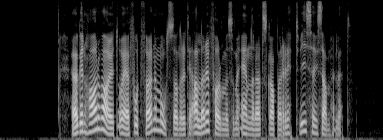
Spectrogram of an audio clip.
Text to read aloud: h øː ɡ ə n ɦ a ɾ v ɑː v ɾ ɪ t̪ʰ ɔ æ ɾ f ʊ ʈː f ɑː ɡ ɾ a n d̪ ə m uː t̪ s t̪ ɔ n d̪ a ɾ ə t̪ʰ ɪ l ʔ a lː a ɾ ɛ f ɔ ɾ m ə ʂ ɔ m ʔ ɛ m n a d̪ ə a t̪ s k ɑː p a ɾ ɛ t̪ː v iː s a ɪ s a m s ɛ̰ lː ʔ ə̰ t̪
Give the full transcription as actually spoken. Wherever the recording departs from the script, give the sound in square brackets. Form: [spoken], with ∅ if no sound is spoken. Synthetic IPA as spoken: h øː ɡ ə n ɦ a ɾ v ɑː [∅] ɾ ɪ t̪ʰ ɔ æ ɾ f ʊ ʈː f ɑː [∅] ɾ a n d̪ ə m uː t̪ s t̪ ɔ n d̪ a ɾ ə t̪ʰ ɪ l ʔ a lː a ɾ ɛ f ɔ ɾ m ə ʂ ɔ m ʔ ɛ m n a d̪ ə a t̪ s k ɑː p a ɾ ɛ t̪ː v iː s a ɪ s a m [h] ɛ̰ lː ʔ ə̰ t̪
